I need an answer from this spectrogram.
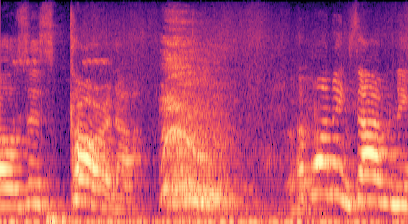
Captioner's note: gasp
